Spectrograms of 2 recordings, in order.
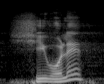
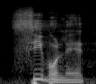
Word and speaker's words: shibolet: Entonces ellos decían cibolet y a todo el que decía shibolet no lo mataban y al que decía sibolet lo mataban. dice, "Porque no podía pronunciarlo correctamente."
